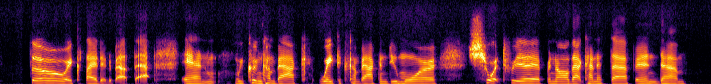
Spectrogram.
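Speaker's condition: Congenital hearing loss; about 75% hearing loss

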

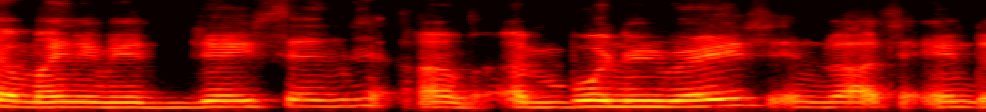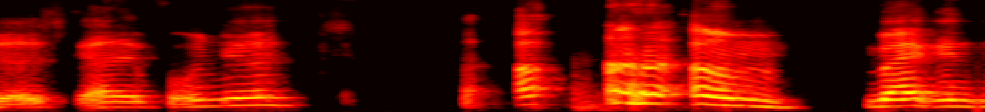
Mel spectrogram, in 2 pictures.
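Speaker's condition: Cerebral palsy; affects speech

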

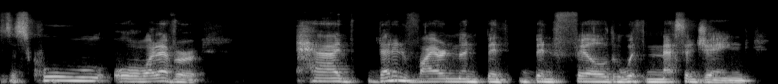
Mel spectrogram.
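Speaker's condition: Stutter; lifelong stutter, grew up stuttering in Lebanon, avoided speaking almost entirely for over 25 years; learned breathing technique to control stuttering, joined Toastmasters, speaks professionally, stand-up comedy; stutter may sound like internet problems, repeated fillers such as eh; repeated sounds, prolonged sounds

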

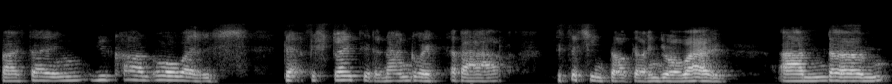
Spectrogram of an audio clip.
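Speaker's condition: Profound deafness, congenital profound deafness; mimicking mother's sounds

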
